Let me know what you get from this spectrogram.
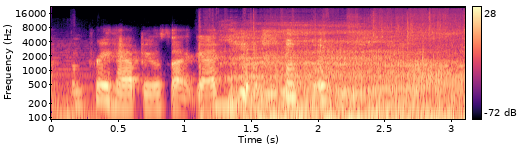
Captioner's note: roar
